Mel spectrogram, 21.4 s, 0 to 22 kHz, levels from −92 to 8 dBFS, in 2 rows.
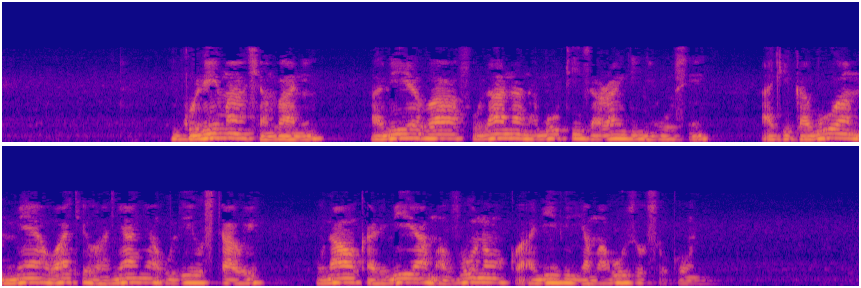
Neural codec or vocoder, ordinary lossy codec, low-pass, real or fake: vocoder, 44.1 kHz, 128 mel bands every 512 samples, BigVGAN v2; MP3, 24 kbps; 7.2 kHz; fake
